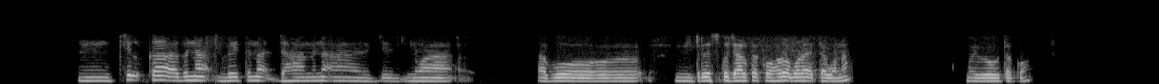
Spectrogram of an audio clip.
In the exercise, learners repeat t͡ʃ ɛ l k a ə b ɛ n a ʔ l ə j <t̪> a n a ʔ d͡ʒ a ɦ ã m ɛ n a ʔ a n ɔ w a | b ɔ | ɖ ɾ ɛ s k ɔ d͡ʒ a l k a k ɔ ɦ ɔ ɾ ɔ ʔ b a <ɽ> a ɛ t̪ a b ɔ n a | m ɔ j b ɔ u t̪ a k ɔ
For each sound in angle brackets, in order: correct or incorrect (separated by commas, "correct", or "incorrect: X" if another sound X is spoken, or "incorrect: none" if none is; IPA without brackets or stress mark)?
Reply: correct, correct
